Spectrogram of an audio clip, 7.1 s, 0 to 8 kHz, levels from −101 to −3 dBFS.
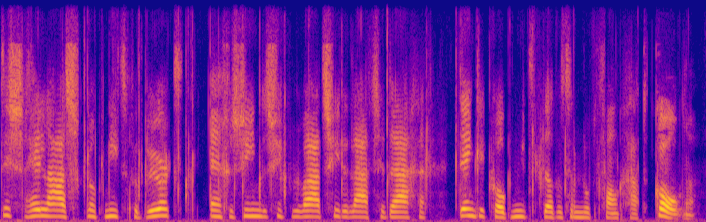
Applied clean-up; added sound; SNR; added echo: neural diffusion model UNIVERSE++.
